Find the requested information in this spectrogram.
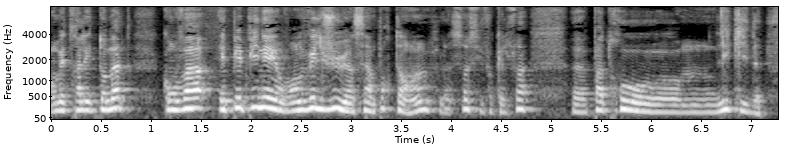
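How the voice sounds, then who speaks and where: Pitched high, a man's voice has a dark, mellow tone and ordinary pitch variation. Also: big swings in loudness. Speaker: cooking show host. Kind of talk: cooking tutorial. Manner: fast.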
